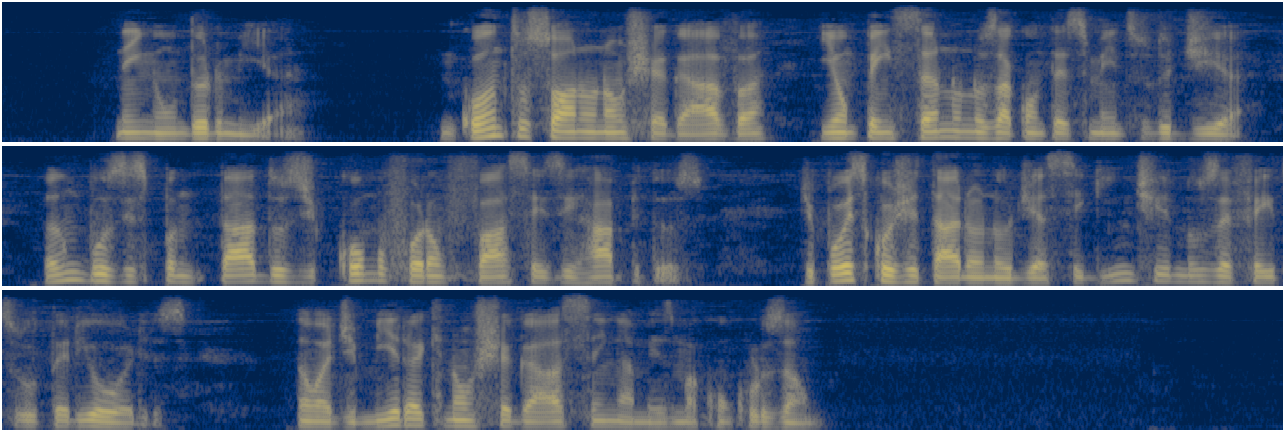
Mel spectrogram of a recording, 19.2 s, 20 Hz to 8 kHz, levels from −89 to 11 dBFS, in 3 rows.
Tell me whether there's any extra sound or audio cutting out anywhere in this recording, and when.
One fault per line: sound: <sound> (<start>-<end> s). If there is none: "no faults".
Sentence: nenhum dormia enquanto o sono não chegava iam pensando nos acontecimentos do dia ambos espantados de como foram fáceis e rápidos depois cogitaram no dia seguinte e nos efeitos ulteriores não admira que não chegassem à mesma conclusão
no faults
